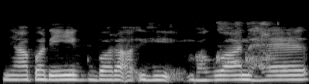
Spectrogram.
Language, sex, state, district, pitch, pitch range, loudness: Hindi, female, Bihar, Kishanganj, 210 Hz, 205-215 Hz, -16 LUFS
